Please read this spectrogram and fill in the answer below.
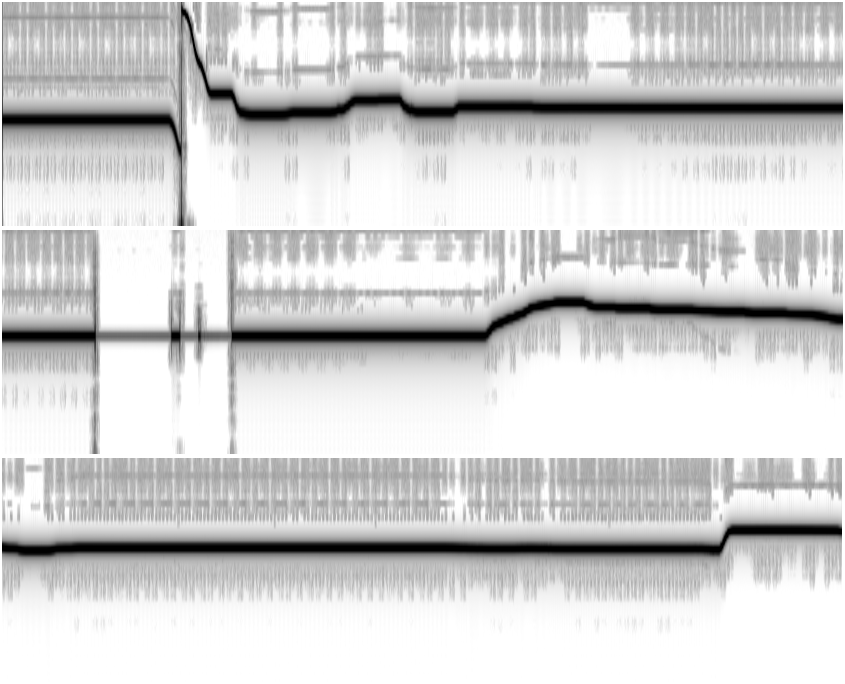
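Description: Loud, pure sine test tone from an audio signal generator fed into a line input, tuned by hand to check how high the audio encoding passes. The single high-pitched tone is swept quickly about two seconds in, then shifts up and down in small steps. It cuts out for about a second and a half with a few clicks near the middle, then glides higher and eases back down before holding steady.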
